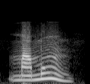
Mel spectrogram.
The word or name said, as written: Mamun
